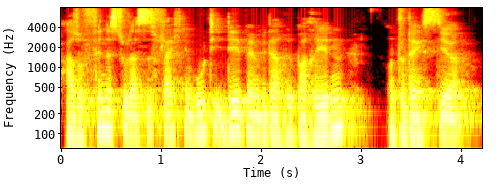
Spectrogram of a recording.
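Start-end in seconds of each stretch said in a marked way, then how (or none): none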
